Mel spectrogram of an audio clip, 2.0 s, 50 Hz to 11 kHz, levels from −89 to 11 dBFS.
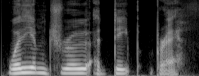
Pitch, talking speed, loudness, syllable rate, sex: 185 Hz, 150 wpm, -16 LUFS, 3.6 syllables/s, female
